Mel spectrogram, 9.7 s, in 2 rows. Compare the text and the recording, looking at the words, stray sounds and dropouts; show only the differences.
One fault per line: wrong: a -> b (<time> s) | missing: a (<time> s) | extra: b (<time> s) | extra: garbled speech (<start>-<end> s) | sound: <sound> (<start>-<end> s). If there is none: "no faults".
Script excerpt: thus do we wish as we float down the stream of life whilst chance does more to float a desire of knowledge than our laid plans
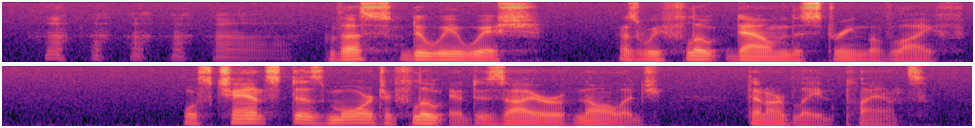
sound: laugh (0.1-1.5 s)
